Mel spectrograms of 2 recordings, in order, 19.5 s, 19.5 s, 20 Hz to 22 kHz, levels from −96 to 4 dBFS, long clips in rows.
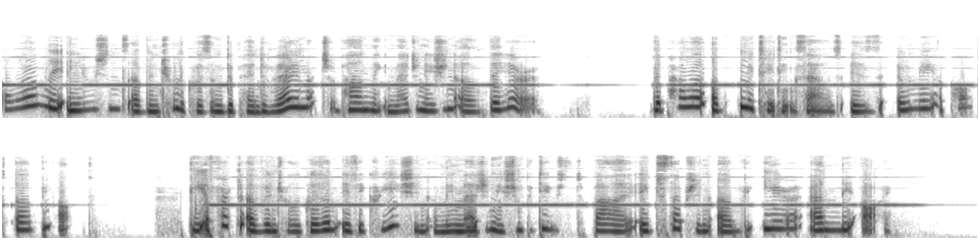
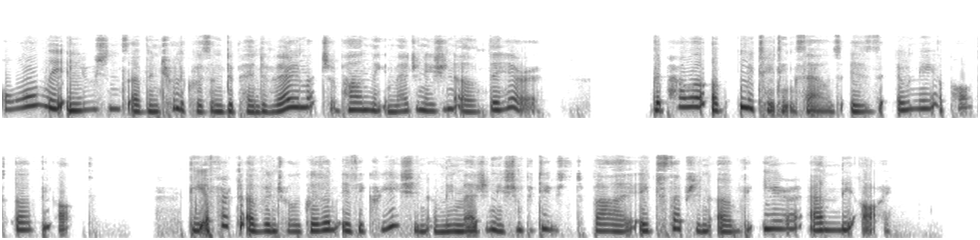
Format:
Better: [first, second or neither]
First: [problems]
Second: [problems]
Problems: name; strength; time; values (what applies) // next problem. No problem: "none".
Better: second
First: noise reduction (neural mask model RNNoise)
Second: none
